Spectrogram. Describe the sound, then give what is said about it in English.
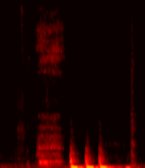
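Three firm, evenly spaced knocks on a door, fairly loud, then a softer fourth tap, preceded by a brief rustling hiss. No one speaks. “I'm going to walk up. Knock on the door.”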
